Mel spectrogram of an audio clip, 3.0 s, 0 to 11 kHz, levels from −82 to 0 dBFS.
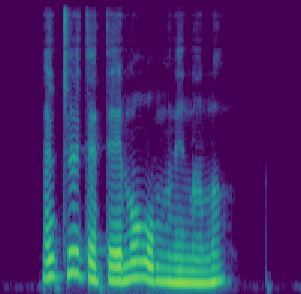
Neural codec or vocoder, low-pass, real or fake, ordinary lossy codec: codec, 32 kHz, 1.9 kbps, SNAC; 9.9 kHz; fake; AAC, 64 kbps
